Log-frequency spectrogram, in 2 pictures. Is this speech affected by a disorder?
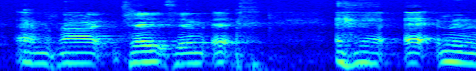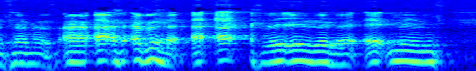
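Yes: dystonia; mouth impairment affects speech.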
